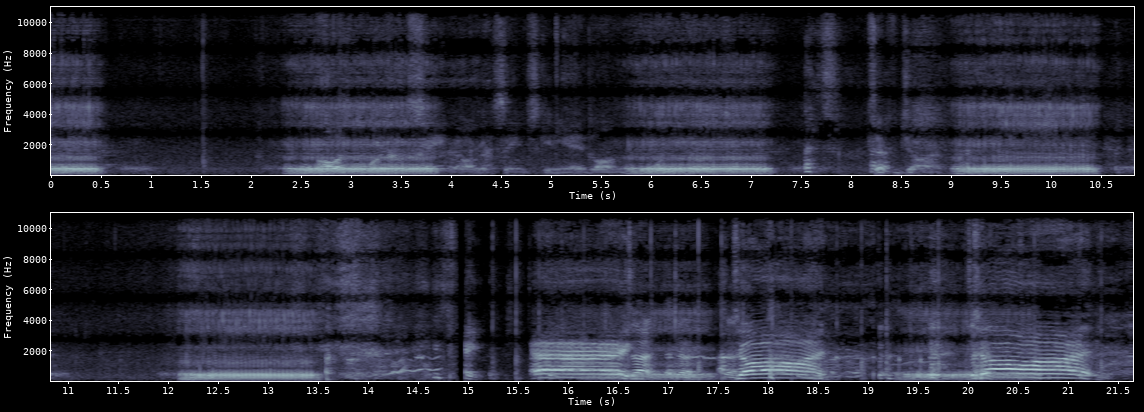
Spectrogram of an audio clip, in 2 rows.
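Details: Man asleep after 24 hours of travel in a car gives loud, regular rasping snores about every three seconds and cannot be woken by slapping or yelling; a voice then calls out nearby.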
